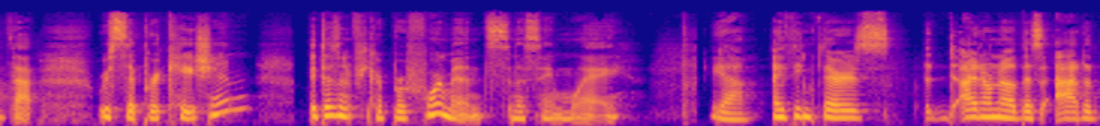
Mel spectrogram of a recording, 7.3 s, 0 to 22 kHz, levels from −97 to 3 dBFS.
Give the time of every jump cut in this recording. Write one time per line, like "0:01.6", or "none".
0:01.9
0:02.4
0:03.4
0:04.6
